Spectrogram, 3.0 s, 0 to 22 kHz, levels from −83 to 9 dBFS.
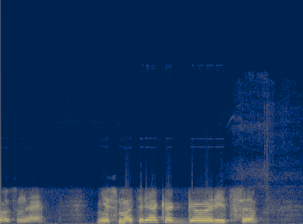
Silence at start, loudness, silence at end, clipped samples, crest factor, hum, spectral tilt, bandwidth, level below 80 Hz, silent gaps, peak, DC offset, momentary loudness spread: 0 s; -18 LUFS; 0.45 s; under 0.1%; 14 dB; none; -6.5 dB/octave; 10.5 kHz; -52 dBFS; none; -6 dBFS; under 0.1%; 10 LU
